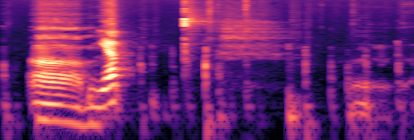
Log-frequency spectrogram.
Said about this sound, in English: I know this is bad podcasting when I'm sitting here typing and not talking.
